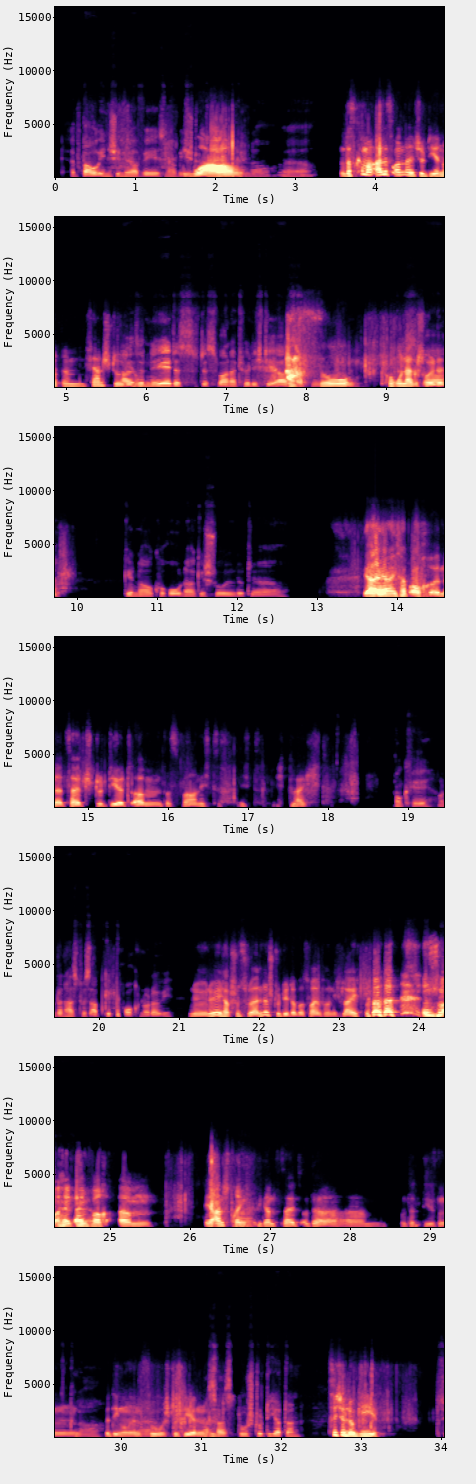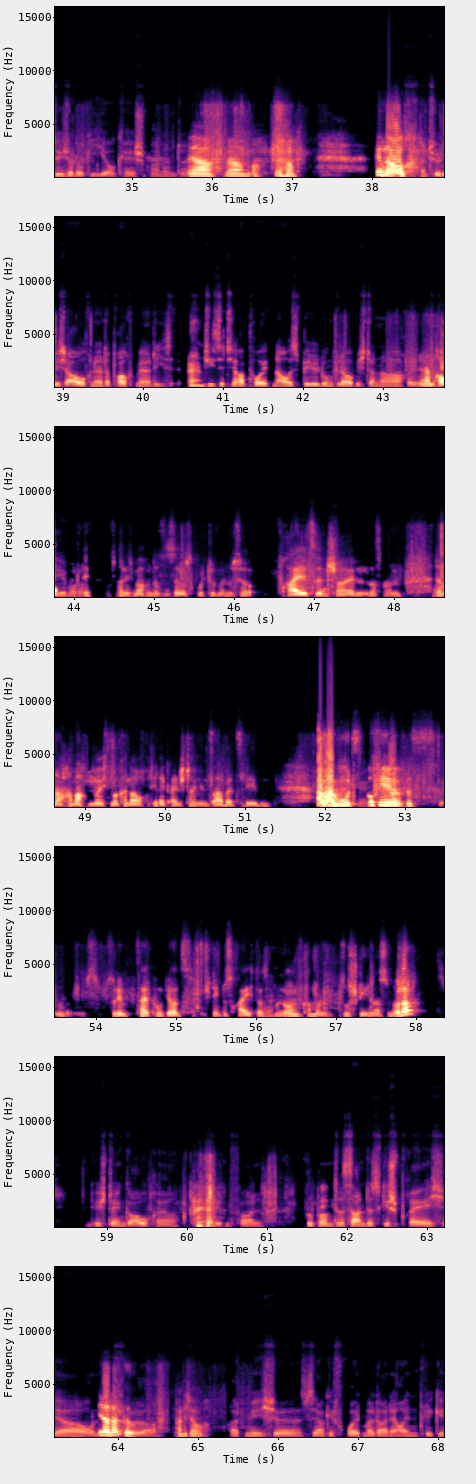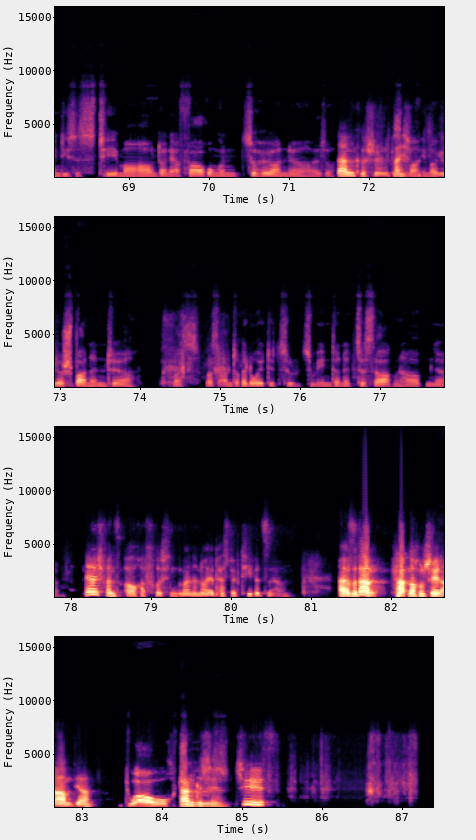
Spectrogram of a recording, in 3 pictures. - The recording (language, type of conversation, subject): German, unstructured, Wie hat das Internet dein Leben verändert?
- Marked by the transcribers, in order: other background noise; laughing while speaking: "Es war halt einfach"; throat clearing; distorted speech; yawn; snort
